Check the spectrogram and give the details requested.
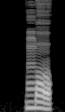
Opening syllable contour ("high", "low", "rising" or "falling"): low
